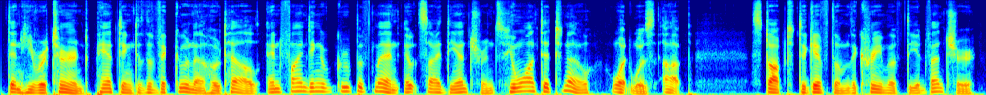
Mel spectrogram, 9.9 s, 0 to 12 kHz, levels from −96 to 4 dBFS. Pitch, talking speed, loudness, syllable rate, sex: 110 Hz, 200 wpm, -19 LUFS, 5.7 syllables/s, male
